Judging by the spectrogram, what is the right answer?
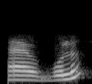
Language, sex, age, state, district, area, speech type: Bengali, female, 45-60, West Bengal, North 24 Parganas, urban, conversation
